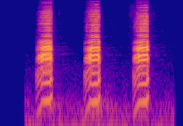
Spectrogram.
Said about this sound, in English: What's that? It's a duck.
